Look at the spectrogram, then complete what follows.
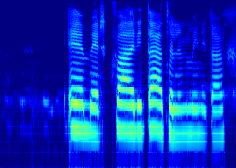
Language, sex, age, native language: Icelandic, female, 12, Icelandic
